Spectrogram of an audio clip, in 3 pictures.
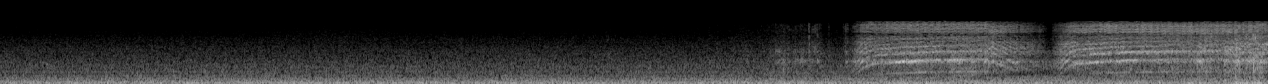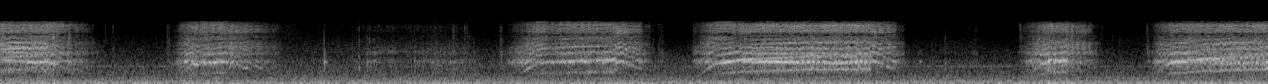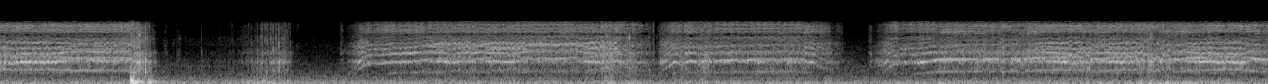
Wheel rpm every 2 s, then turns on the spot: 0, 0, 0, 10, 90, 100, 100, 40, 20, 80, 110, 30, 120, 70, 80, 140, 100, 130, 160.
26-28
